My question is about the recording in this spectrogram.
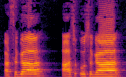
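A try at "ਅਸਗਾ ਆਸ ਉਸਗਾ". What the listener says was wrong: हाँ जी असगा आस उसगा नहीं कहना असगा इथे विश्राम ला देना आस उसगा पोले पद बोलने हन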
